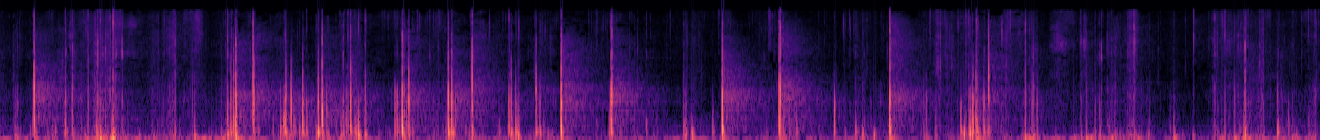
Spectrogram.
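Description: Fingertips crinkle and rub an empty, clear plastic zip pouch with a ring tab. Quick, dry crackles and crinkles come in a dense, irregular stream of short bursts, with a soft low rustle between them.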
